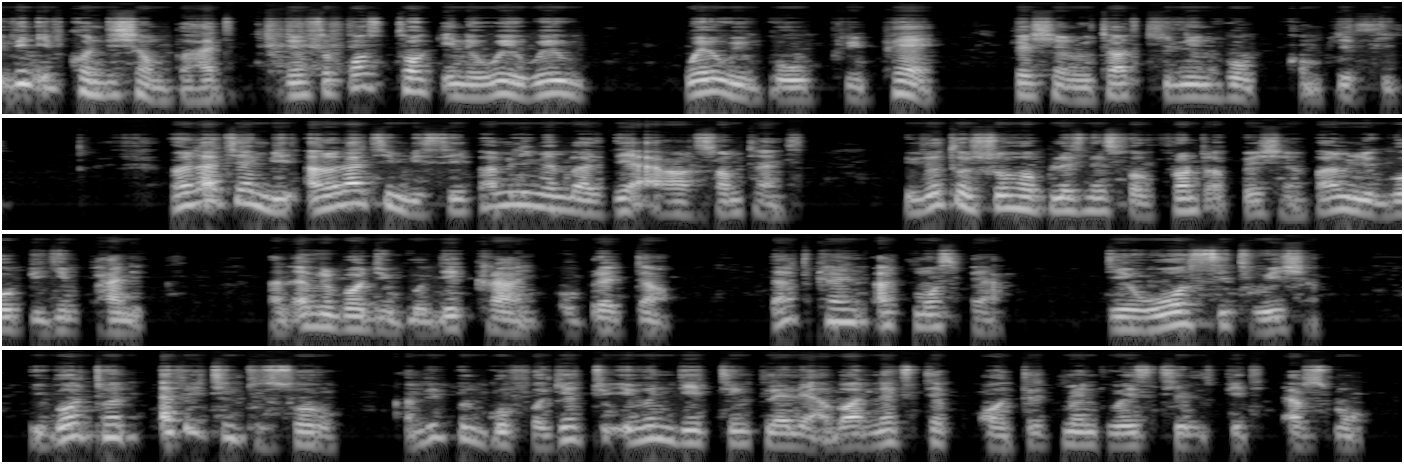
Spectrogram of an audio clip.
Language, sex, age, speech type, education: Nigerian Pidgin, male, 15-29, spontaneous, tertiary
